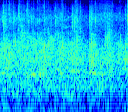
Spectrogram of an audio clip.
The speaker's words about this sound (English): Somebody give the Lord a hand clap of praise and a shout of triumph.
